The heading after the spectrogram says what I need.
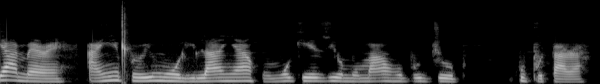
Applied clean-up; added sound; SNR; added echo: none; Finger snapping; 12 dB; none.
